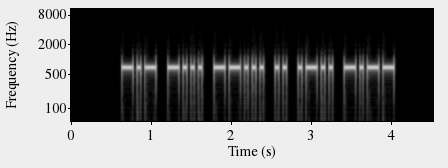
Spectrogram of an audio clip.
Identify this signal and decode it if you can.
Morse code, heard as a keyed tone, about 25 wpm, 700 Hz. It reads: KB7ILY
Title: USA Call Signs - 6 Characters - Repeated 3x - 25wpm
